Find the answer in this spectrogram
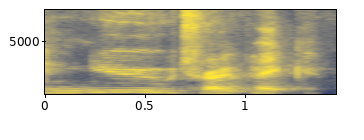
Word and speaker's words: nootropic: So so when they all say nootropic, now it's from the noos Greek, so it's nootropic.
